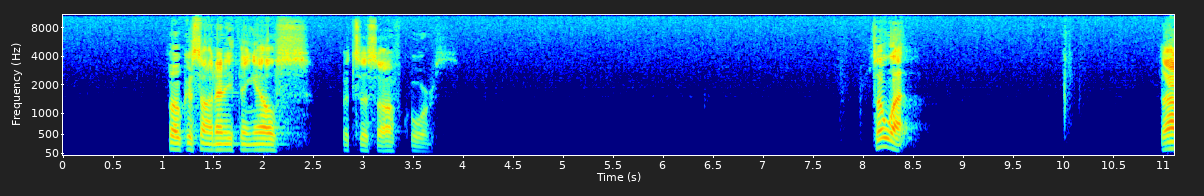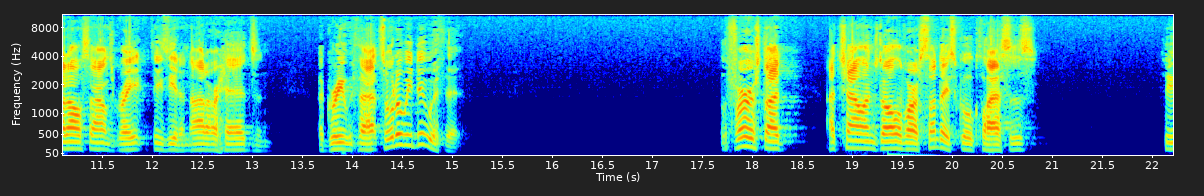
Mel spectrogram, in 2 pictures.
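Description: A middle-aged man speaks with animation through a microphone, pausing between phrases.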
